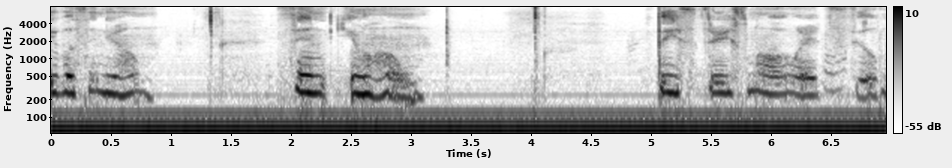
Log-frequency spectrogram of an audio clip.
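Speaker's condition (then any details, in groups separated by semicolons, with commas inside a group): Cerebral palsy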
